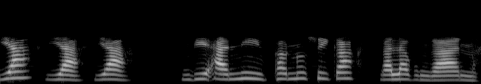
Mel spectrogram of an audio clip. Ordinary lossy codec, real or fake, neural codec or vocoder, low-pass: none; real; none; 3.6 kHz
